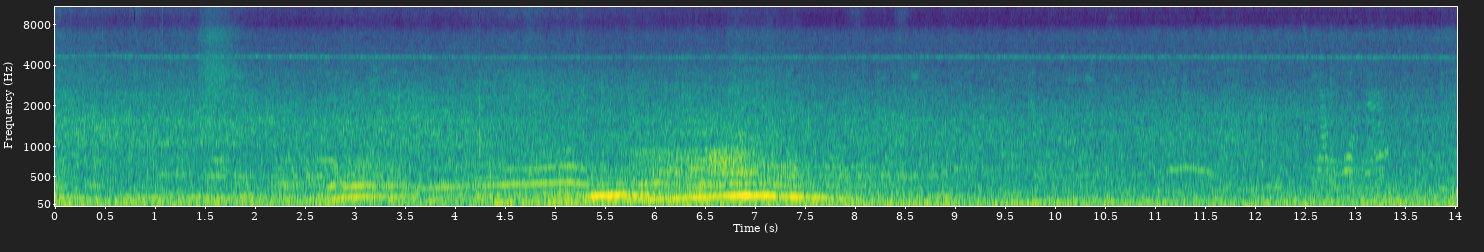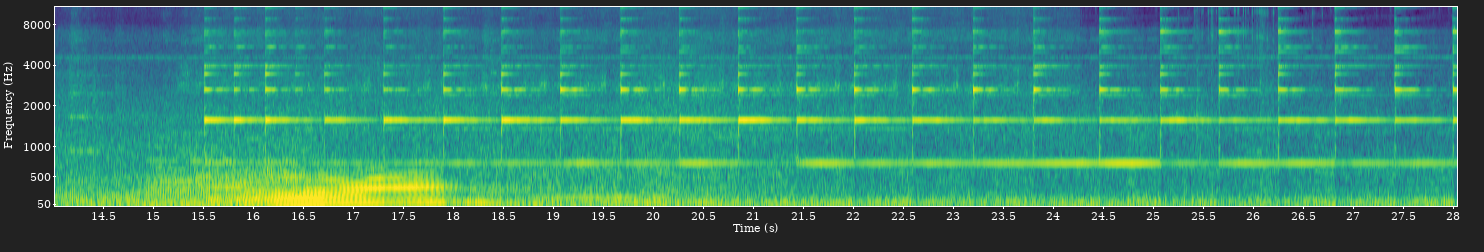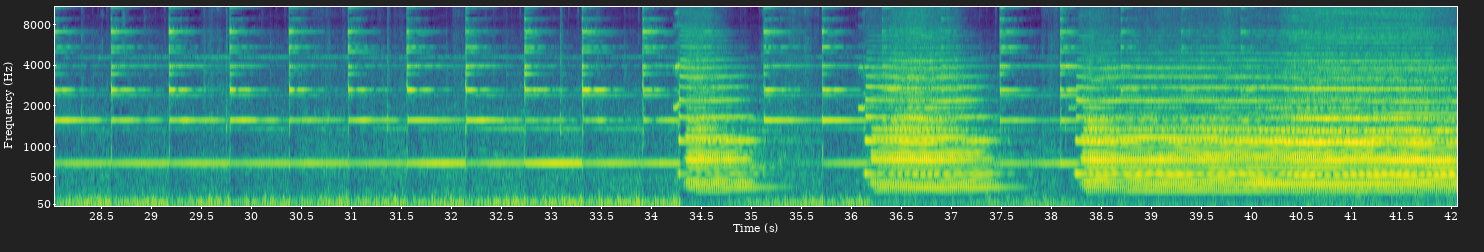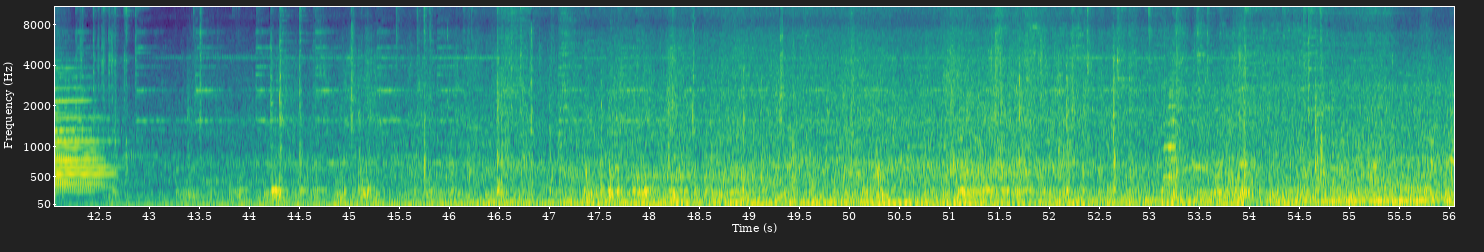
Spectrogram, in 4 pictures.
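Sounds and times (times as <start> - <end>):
diesel engine rumble: 0.0 - 36.6
wheels clicking over rail joints: 15.4 - 36.6, 42.2 - 56.0
locomotive bell ringing: 15.4 - 54.7
train horn blasts: 34.2 - 35.4, 36.1 - 42.8, 53.1 - 53.6.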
